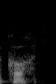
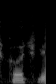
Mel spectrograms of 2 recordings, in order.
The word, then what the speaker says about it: Koch: Koç biraderler var işte Amerika'nın, yani KOCH diye yazılıyor ama Koç okunuyor, Koh değil yani.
